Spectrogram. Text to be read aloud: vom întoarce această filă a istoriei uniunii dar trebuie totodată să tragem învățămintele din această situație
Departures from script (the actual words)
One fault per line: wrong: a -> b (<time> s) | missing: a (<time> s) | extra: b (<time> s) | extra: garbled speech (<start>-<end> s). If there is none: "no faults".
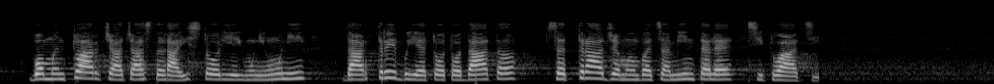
missing: filă (1.6 s)
missing: din această (7.4 s)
